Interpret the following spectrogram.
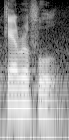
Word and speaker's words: careful: Jadi 2 syllable. Banyak saya dengar yang 3 jadi careful, salah.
